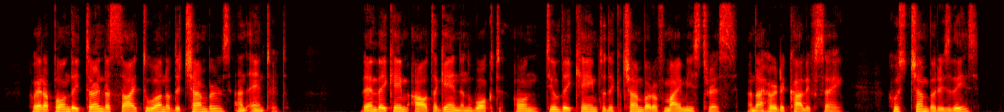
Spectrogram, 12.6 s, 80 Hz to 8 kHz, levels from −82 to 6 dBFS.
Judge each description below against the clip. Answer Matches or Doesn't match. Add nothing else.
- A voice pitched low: Matches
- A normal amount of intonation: Matches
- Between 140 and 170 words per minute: Doesn't match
